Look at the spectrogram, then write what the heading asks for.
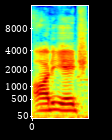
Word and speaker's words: AuDHD: I always say uh audhd is the first syllable of autism yeah you know what that's proba where my brain should have gone I don't know why I said it as ow yeah ouch DHD probably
